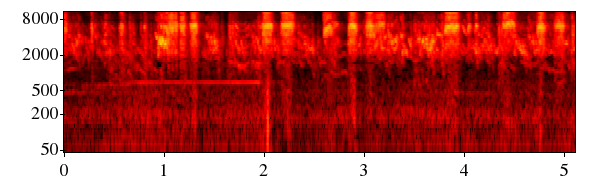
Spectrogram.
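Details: Captive breeding budgies in a family group give loud bright chirps and raspy squawks in close succession, a busy high-pitched chorus with brief dips between groups of notes.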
